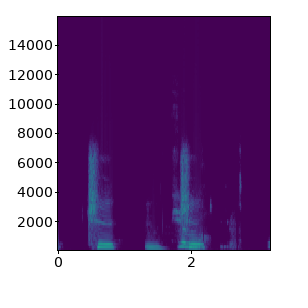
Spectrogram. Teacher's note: Sẽ khó hơn một tí là mình phải bật hơi, mình vừa phải uốn lưỡi, mình vừa phải bật hơi.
